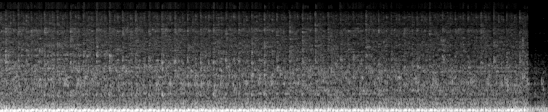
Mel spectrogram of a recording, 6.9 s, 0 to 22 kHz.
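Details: 1979 Ford F100, sat ten years, idling after cleaned carburetor installed: low, even idle pulsing about three beats a second, no misses or stumbles, until shut off; normal idle.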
